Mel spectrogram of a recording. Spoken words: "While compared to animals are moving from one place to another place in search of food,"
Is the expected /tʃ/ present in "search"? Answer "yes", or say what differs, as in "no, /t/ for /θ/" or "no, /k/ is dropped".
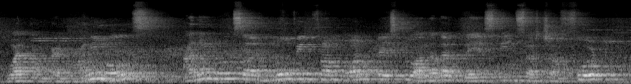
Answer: yes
